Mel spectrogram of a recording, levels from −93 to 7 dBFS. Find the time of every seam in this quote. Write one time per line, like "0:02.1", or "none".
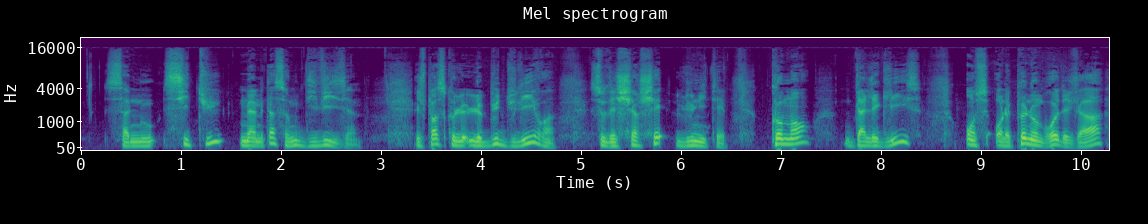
none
